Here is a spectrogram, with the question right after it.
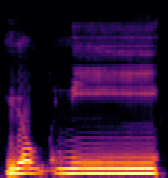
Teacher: غین مستعلی ہے، پر پڑھنا ہے، اور یہ جو ساکن ہے اس پر قلقلہ نہیں ہونا چاہیے کیونکہ حروف قلقلہ میں سے غین نہیں ہے۔ یغنی، نی یا مدہ بھی ہے، ایک الف کی مقدار کے برابر کھینچ کر پڑھنا ہے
